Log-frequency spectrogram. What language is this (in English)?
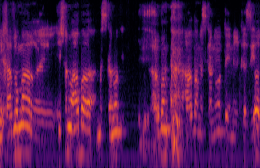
Hebrew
